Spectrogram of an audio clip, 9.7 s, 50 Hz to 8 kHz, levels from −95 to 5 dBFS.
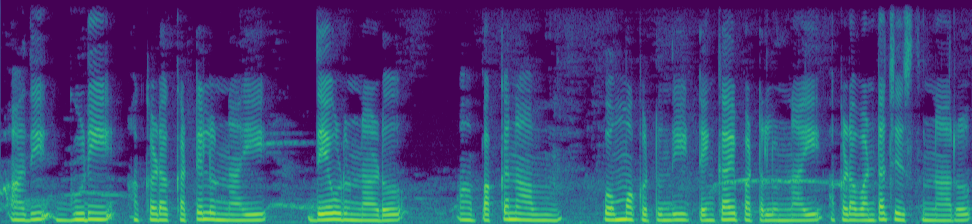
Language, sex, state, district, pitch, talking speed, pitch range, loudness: Telugu, female, Andhra Pradesh, Annamaya, 210 Hz, 105 wpm, 200-220 Hz, -16 LUFS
